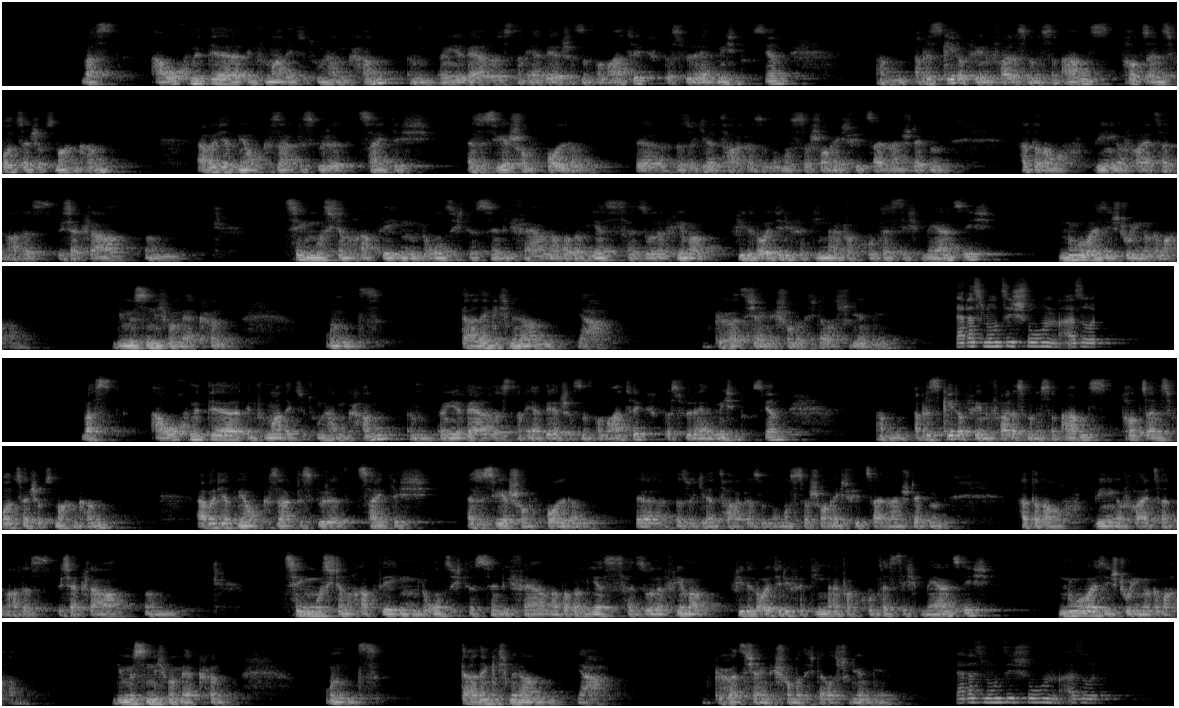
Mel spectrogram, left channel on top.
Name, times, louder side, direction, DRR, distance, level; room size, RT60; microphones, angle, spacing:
voice 1, 1.5-8.3 8.7-12.8 13.3-16.0 16.4-17.7 18.1-25.2 25.6-25.8 26.3-30.5 30.8-33.3 34.1-35.4 36.4-38.1 38.5-39.0 39.8-41.3 42.4-44.1, right 1 dB, 85° right, 2.4 m, -31 dB
voice 2, 44.8-46.2, left 2 dB, 65° left, 0.7 m, -32 dB
10.5 x 6.0 x 3.1 m
head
